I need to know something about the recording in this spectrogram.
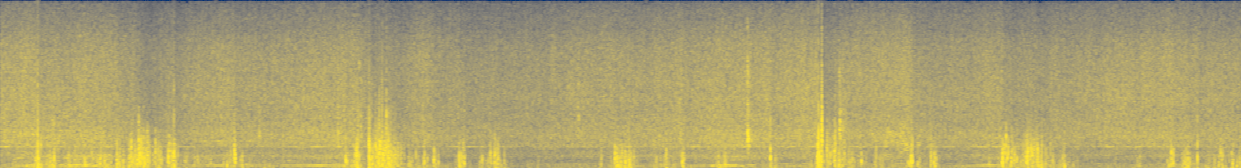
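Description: Wind buffeting the microphone in repeated gusts over the rush of churning wake water and the drone of boat engines running at speed.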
